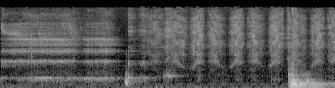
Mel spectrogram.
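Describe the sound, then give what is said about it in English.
Two drumsticks are rubbed together, making a run of faint, dry, rasping scrapes in an uneven rhythm over a low hum, with a louder rough burst at the end. “It's me rubbing my sticks together.”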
